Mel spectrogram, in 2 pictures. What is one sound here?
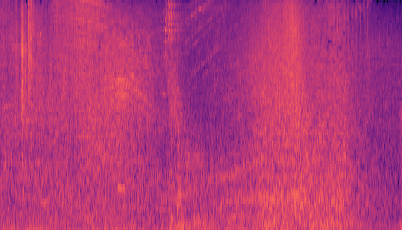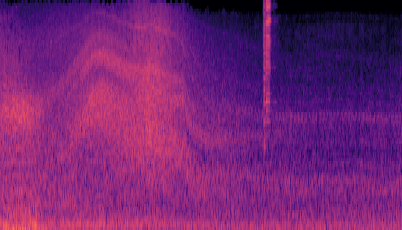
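A spaceship engine roars and surges as it speeds up.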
